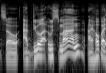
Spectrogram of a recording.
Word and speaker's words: Abdulla Usman: eager to learn more as i said so abdullah usman i hope i said it right yeah yeah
